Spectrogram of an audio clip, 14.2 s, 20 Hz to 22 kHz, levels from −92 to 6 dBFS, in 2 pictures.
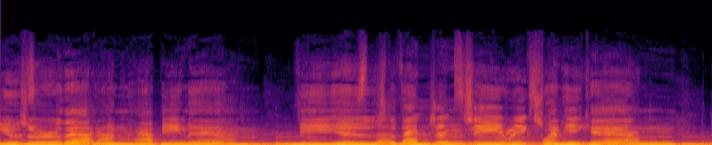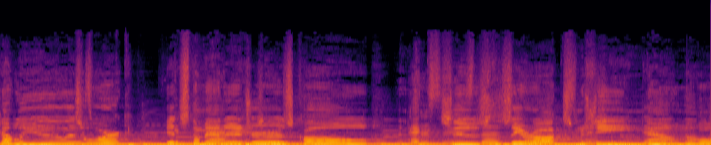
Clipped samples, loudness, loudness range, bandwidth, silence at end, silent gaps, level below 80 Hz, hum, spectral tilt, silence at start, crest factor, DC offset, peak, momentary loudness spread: under 0.1%; -17 LUFS; 1 LU; 14 kHz; 0 s; none; -30 dBFS; none; -7 dB/octave; 0 s; 14 dB; under 0.1%; -2 dBFS; 5 LU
